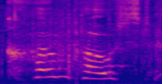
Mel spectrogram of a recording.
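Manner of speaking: loud high villain laugh; evil cackle. Acted. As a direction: cackle at your own pun. Villain pun then laugh.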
